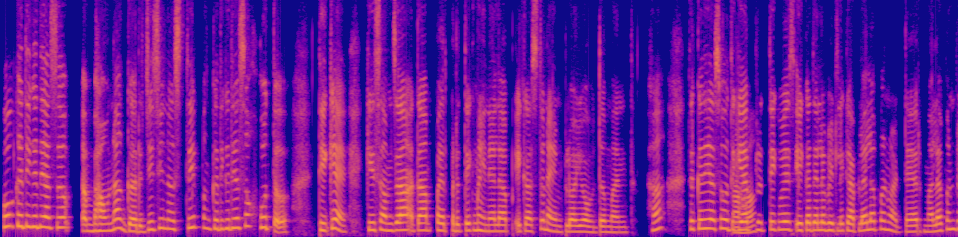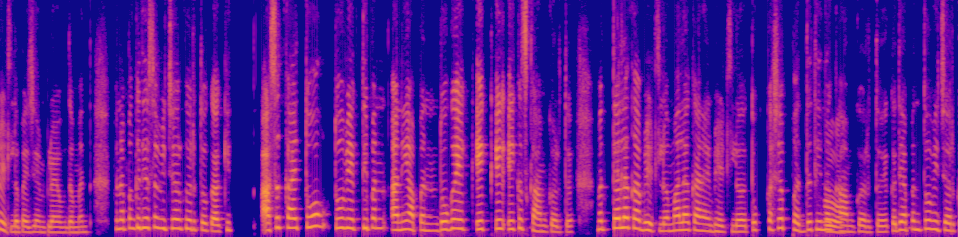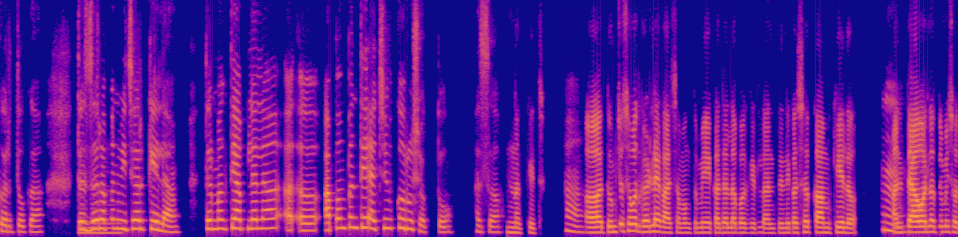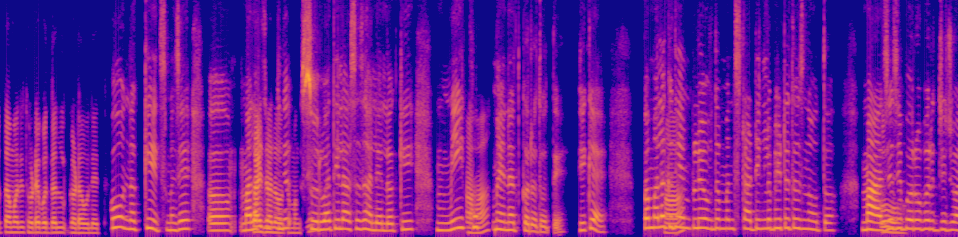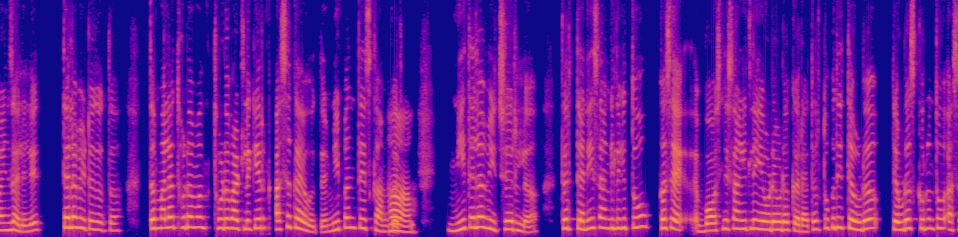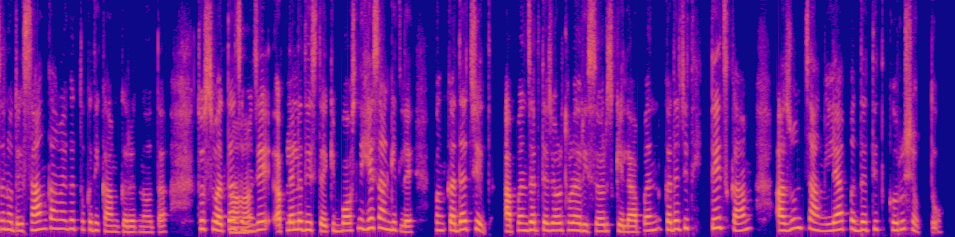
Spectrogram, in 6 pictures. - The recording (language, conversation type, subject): Marathi, podcast, कामाच्या संदर्भात तुमच्यासाठी यश म्हणजे काय?
- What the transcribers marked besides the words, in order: in English: "एम्प्लॉयी ऑफ द मंथ"; in English: "एम्प्लॉयी ऑफ द मंथ"; in English: "ॲचीव"; in English: "एम्प्लॉयी ऑफ द मंथ स्टार्टिंगला"; in English: "जॉइन"; in English: "बॉस"; in English: "बॉसने"; in English: "रिसर्च"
